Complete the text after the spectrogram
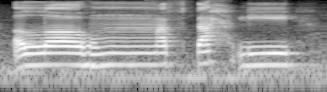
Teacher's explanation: ہم ہونٹا بند کر کر ناک سے آواز آنا چاہیے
